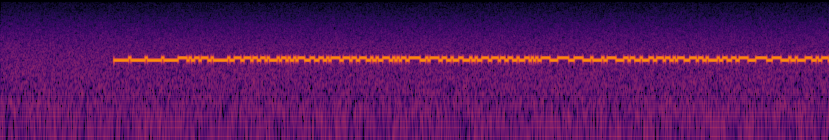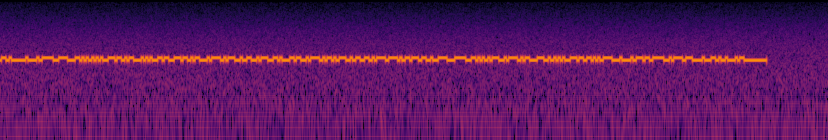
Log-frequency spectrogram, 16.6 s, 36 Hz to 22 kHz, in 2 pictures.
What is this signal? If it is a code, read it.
RTTY (45.45 baud, 170 Hz shift), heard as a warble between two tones, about 1470 Hz centre. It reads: A GDZIE NASTEPCA PROTOKOLU Z KIOTO, KTORY BYL BEZWZGLEDNIE POTRZEBNY ROK TEMU?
